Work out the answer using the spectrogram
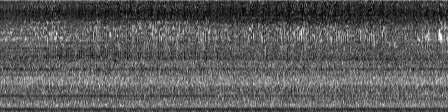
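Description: Fast, steady tapping knock, roughly four per second, rides over an otherwise even idle; an internal knock, cause not yet pinned down.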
